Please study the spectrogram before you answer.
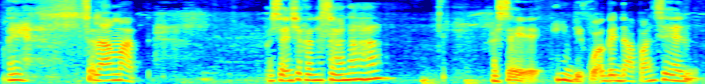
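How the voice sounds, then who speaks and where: A woman's voice: medium pitch, a little slow, slightly rough. A woman playing a worried, long-suffering older mother in a drama, plaintive and earnest as she speaks to and about her grown children. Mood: sad, weary. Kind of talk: Filipino radio-style drama acting.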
